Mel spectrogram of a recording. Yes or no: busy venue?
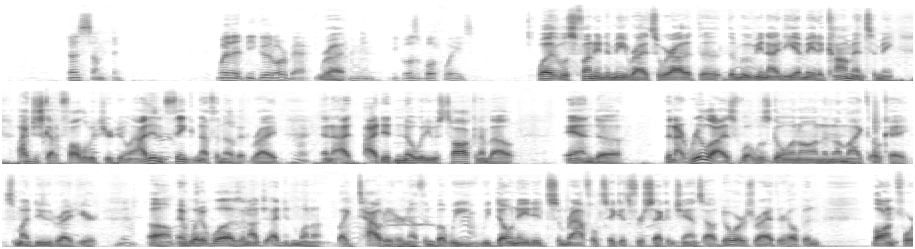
yes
